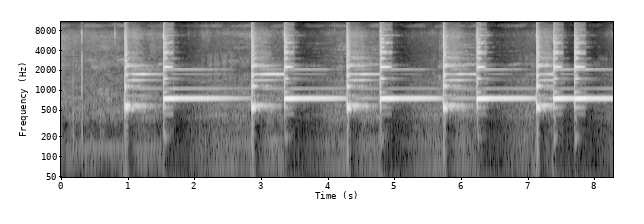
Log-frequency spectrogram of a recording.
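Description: A small metal gong is struck in quick pairs, each stroke ringing out.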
